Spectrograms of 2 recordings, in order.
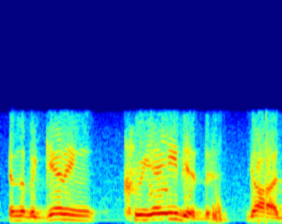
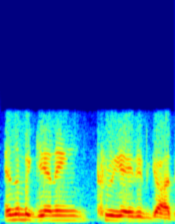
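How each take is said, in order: First: Slow, with "created" drawn out and weighted; deliberate read that lands on "created"; stress on created. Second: Said in the usual way. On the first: Shown as a demonstration. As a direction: lean on "created", the action word. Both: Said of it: "The emphasis is on the action, created".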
